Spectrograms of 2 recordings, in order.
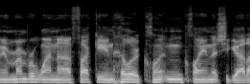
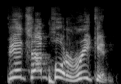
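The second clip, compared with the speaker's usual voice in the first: indignant; 13 semitones higher than usual. Real, not acted. Indignant punchline.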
